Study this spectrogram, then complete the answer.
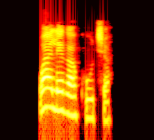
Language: Taita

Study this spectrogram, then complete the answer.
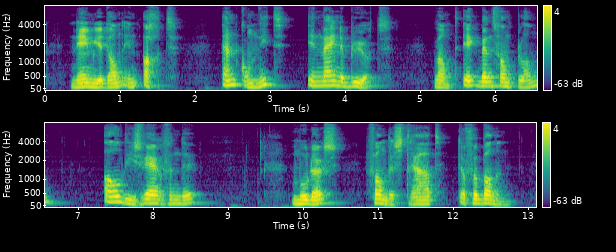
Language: Dutch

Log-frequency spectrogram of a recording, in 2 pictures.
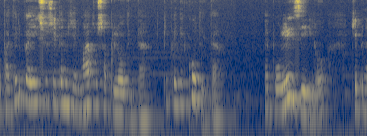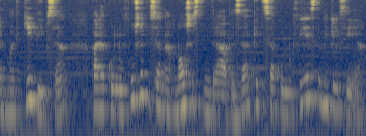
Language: Greek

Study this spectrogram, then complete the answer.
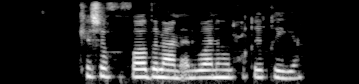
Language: Arabic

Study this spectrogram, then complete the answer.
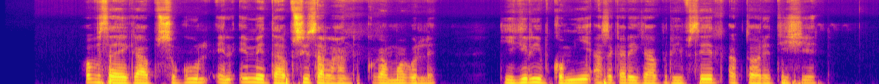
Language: Kalenjin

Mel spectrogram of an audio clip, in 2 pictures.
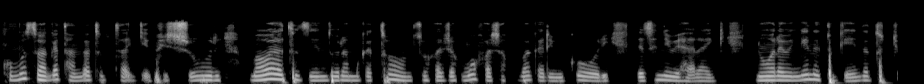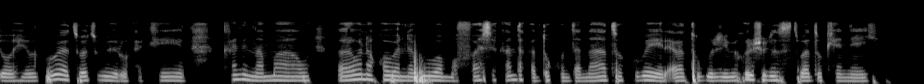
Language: Rundi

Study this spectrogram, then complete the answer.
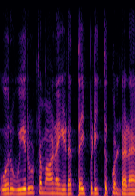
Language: Tamil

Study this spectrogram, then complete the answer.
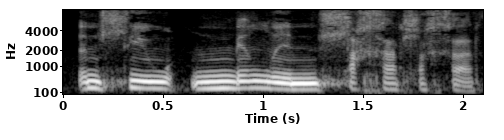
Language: Welsh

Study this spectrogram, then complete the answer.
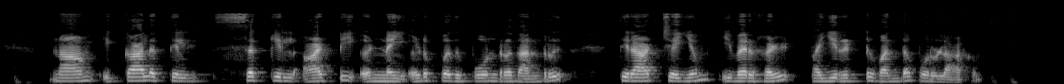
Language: Tamil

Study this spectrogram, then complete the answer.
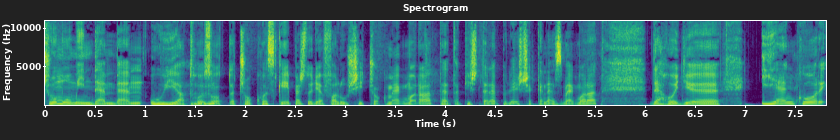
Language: Hungarian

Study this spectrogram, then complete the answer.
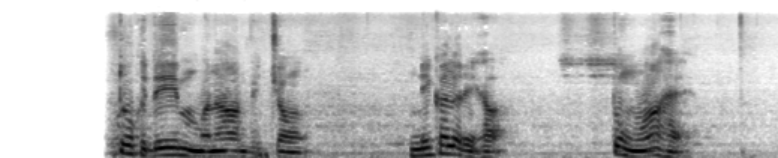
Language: Punjabi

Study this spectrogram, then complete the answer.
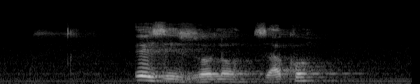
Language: Xhosa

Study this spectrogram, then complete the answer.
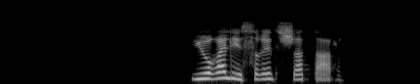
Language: Kabyle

